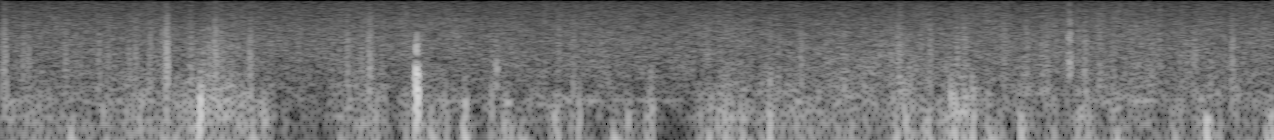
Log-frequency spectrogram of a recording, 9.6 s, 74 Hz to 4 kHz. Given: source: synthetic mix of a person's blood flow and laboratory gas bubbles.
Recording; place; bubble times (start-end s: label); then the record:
Doppler ultrasound of blood flow; subclavian vein
no bubbles
From the record:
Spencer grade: 0 (complete lack of bubble signals)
